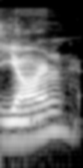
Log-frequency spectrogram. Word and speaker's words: Jan: sweet pea said uh Jan is pronounced yarn oh yeah if you're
